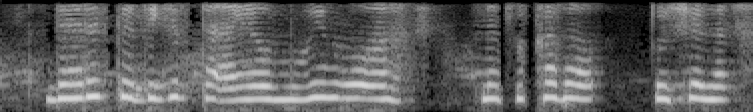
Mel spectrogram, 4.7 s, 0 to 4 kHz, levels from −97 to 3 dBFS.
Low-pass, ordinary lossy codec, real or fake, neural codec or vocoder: 3.6 kHz; AAC, 16 kbps; fake; codec, 44.1 kHz, 2.6 kbps, DAC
